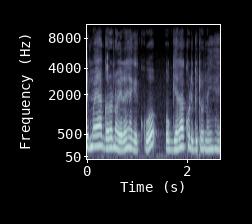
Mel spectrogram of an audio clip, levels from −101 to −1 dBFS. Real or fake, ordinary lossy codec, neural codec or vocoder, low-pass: real; none; none; 9.9 kHz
